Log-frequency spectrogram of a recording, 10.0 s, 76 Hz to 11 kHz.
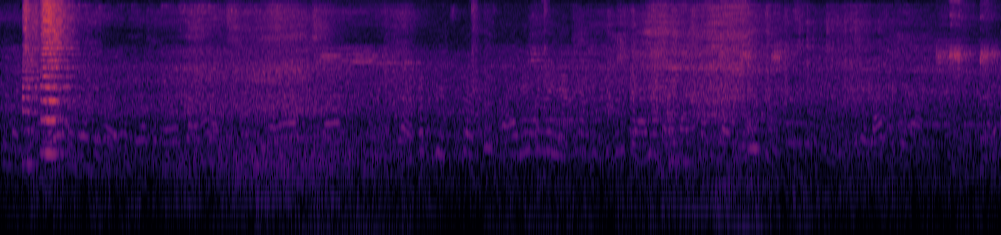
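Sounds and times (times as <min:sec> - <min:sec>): street traffic: 0:00.0 - 0:10.0.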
